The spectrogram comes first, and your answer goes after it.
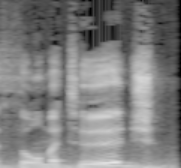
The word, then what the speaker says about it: thaumaturge: the two major classes the conjurer and the thaumaturge that's how you say it then we've got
